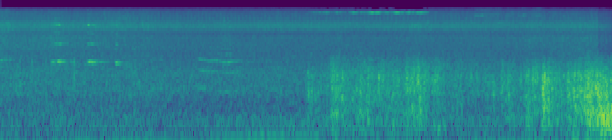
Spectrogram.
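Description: Rolling thunder rumbling in about halfway through and growing louder toward the end.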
